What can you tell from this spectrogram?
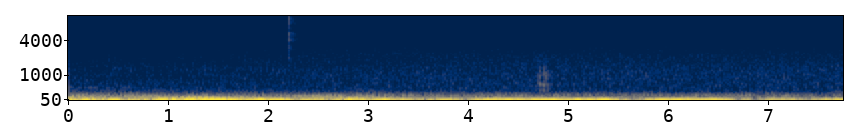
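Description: A low, steady rumbling drone, with a single sharp click about two seconds in and a faint tick near the five-second mark.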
